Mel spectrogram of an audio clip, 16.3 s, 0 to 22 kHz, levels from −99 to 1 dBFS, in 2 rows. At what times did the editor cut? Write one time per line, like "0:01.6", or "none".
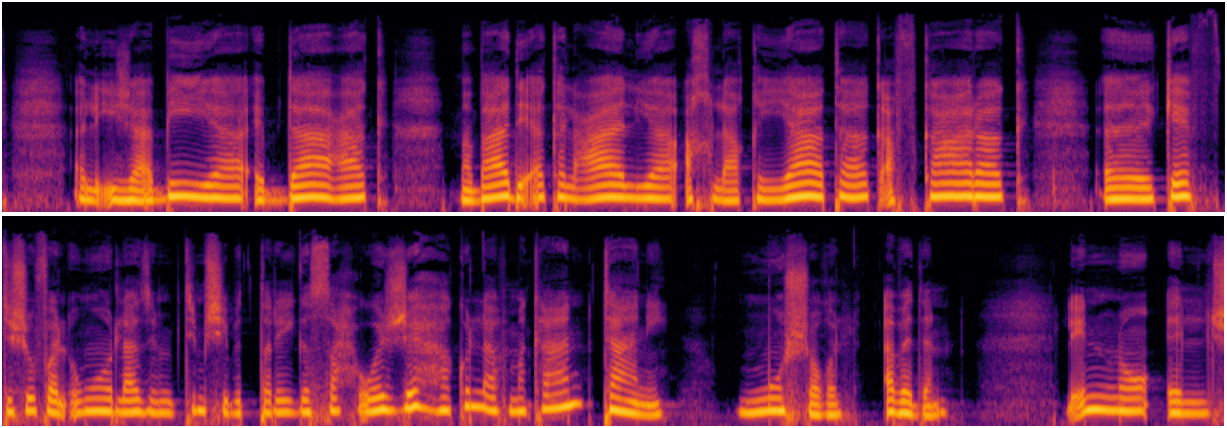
0:12.1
